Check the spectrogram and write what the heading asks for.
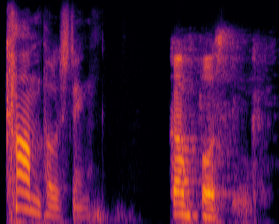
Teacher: The stress is at the very beginning.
